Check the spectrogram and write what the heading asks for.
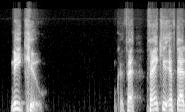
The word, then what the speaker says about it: NICU: Just Life 78 says, Star, it's pronounced NICU. NICU.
